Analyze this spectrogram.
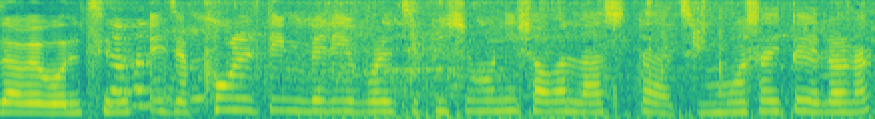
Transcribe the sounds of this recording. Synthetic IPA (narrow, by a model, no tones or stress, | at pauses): d͡ʑaβebolt͡ɕʰiloejd͡ʑafʰulʈimbeɽiepoɽet͡ɕʰepiʃimoniʃɔbʱalasʈaat͡ɕʰemoʃaɦit̪eelona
